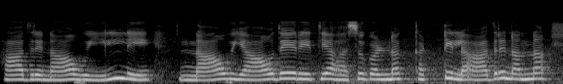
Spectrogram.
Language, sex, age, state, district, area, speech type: Kannada, female, 30-45, Karnataka, Chikkamagaluru, rural, spontaneous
